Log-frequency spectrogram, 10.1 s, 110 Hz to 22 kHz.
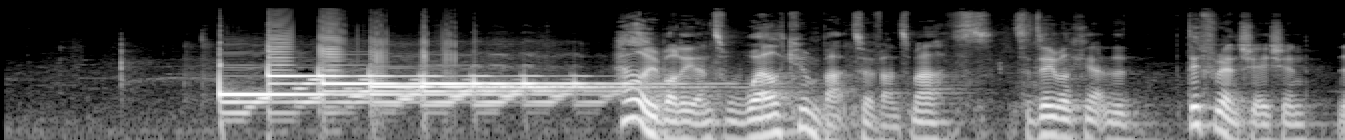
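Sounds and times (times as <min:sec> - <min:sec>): synthesizer intro jingle: 0:01.6 - 0:05.8.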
